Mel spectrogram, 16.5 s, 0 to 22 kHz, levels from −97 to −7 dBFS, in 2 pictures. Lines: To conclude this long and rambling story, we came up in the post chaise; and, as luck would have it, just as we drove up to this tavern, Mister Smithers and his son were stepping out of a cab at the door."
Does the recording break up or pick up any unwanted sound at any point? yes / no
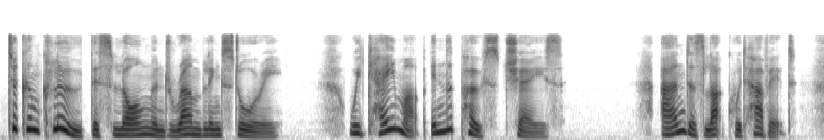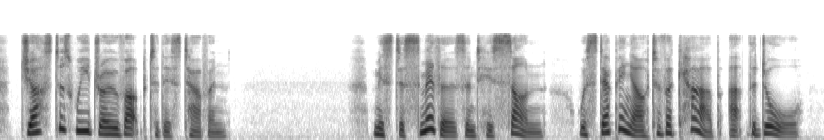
no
